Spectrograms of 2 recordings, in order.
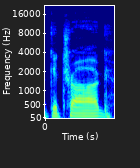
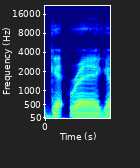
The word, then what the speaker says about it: Getrag: Those are really the Getrag or Getrag. I've heard both of those. that one pronounced both ways.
